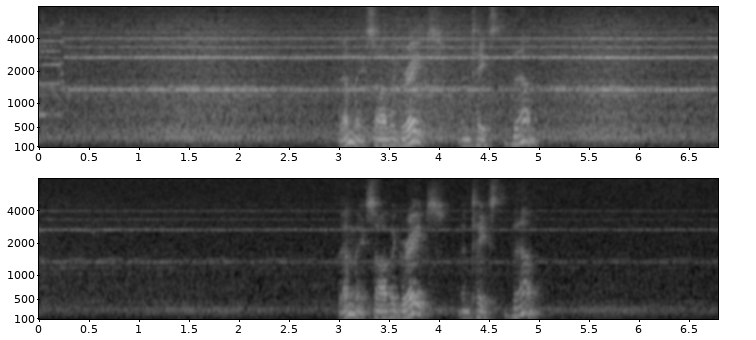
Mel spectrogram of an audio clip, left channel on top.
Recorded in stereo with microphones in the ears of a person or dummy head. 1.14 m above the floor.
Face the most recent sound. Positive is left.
turn(degrees=20)  # may be behind; listen again after turning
